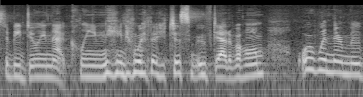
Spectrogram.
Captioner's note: chuckles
